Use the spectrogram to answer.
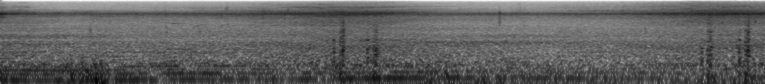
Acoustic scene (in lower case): street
